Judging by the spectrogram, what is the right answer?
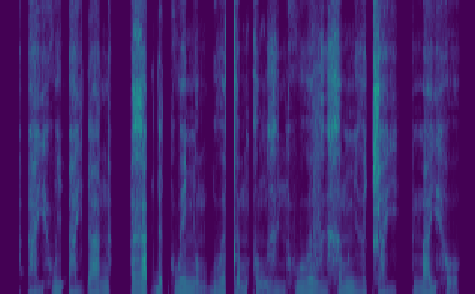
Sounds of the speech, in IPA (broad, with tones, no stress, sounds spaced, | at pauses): ʔ a̤˨˩ j h w i˨˦ ʔ a̤˨˩ j ɗ a˨˦ n | ɣ a˦˥ k̚ ɗ ə˨˩ t̚ h w e˧ ɲ o˧˩ m ɓ u˧ ə̯ t̪ ə̰˧˥ m k o̰˧˨ ŋ ɣ ɨ̤˨˩ n h w u˨˦ ə̯ v ɨ̤˨˩ x ə˨˦ m ɲ ɨ̤˨˩ ə̯ t͡ɕ a̤˨˩ j | m a˨˦ j h o˧˩˨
